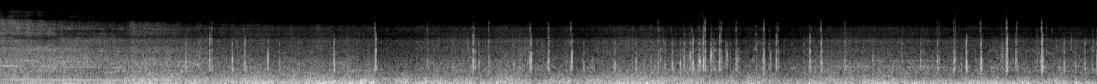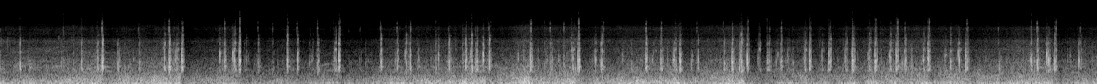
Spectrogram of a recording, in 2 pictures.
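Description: Bicycle tyres crunch and rattle over a rough dirt track.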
